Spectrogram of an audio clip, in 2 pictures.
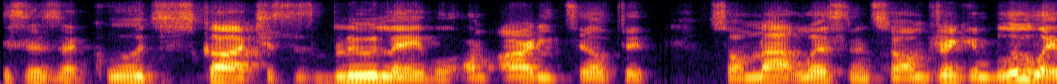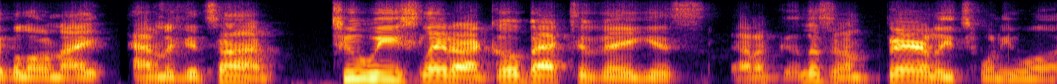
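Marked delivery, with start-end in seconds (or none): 0.0-2.3 speaking in a put-on Persian accent. Retelling a friend at dinner showing him the scotch, in a persian accent. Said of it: "in that Persian accent".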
